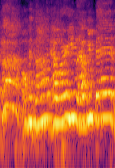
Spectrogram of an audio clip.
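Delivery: high, loud, gushing hello with a laugh; gushing fake greeting. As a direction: squeal it like a fake-delighted relative. Everyone gushing at the party.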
